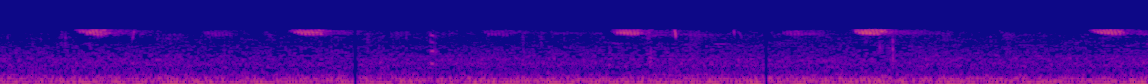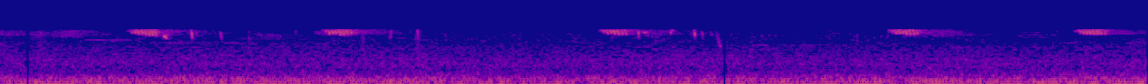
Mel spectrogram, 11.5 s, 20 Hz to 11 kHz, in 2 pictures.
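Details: Four Northern goshawk nestlings fed at the nest in Estonia, 24 May 2022; short, piercing high squeaks repeated roughly once a second in a steady series, set against heavy low-pitched rumble.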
